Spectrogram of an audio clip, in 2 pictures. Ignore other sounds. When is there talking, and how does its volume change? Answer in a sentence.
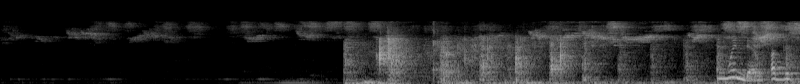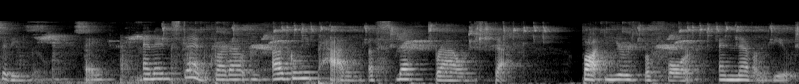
You can hear the talking from 7.2 to 15.9 s, getting louder.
